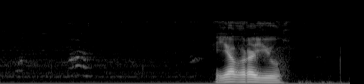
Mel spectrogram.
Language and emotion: Russian, neutral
